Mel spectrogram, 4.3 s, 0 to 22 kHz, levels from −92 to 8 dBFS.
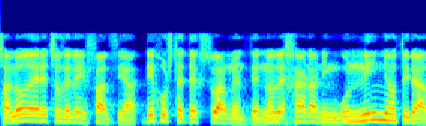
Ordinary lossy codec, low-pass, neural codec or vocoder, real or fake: none; 7.2 kHz; codec, 24 kHz, 0.9 kbps, DualCodec; fake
